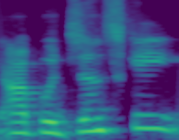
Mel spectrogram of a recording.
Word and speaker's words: Obudzinski: I'm sure if you're Juli Obudzinski, you wish people would say it routinely and pronounce it correctly.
